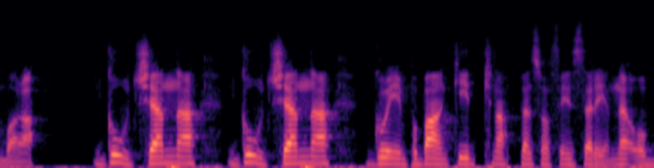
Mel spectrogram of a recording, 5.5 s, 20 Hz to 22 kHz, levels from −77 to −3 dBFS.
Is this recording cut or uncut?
cut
